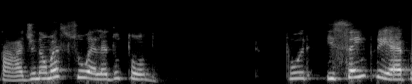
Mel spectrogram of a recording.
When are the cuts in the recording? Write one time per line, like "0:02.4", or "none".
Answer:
none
